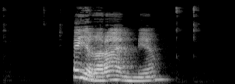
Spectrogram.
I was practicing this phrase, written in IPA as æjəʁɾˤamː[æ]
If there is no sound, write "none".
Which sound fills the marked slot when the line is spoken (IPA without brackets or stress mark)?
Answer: i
